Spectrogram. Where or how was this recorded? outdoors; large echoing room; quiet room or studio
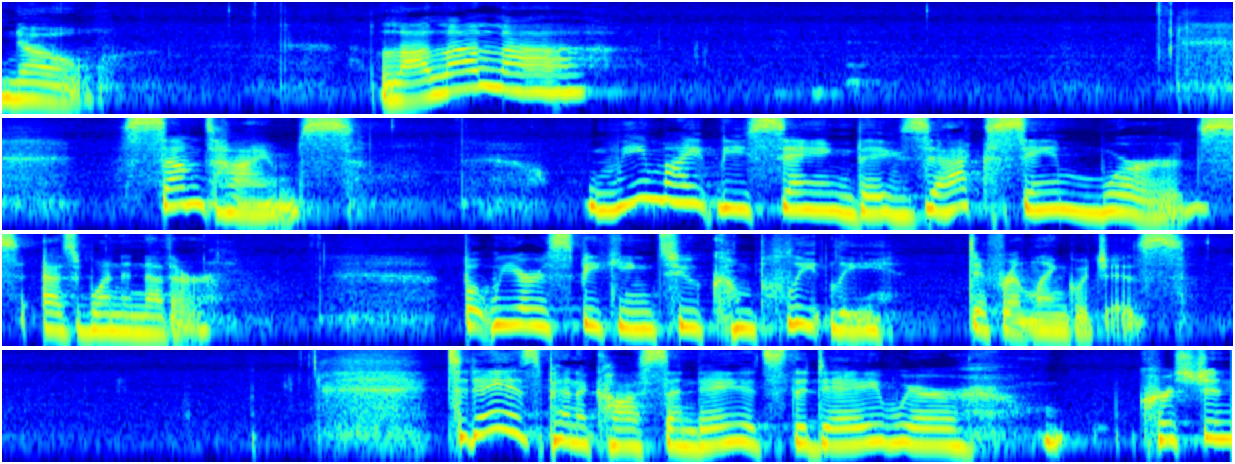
large echoing room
